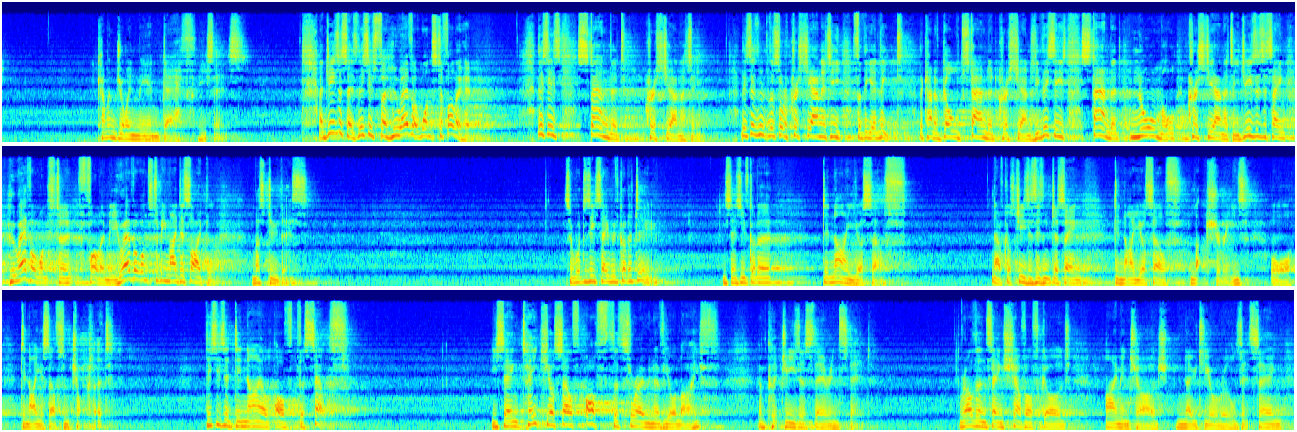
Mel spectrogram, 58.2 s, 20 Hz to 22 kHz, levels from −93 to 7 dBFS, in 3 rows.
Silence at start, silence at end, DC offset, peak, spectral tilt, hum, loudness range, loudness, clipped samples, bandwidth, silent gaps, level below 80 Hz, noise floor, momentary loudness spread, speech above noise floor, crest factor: 0 s; 0 s; under 0.1%; -6 dBFS; -4 dB/octave; none; 5 LU; -21 LUFS; under 0.1%; 16 kHz; none; -50 dBFS; -47 dBFS; 11 LU; 26 dB; 18 dB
